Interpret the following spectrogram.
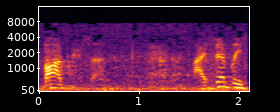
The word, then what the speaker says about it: Wagner: That's pronounced Wagner, son.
